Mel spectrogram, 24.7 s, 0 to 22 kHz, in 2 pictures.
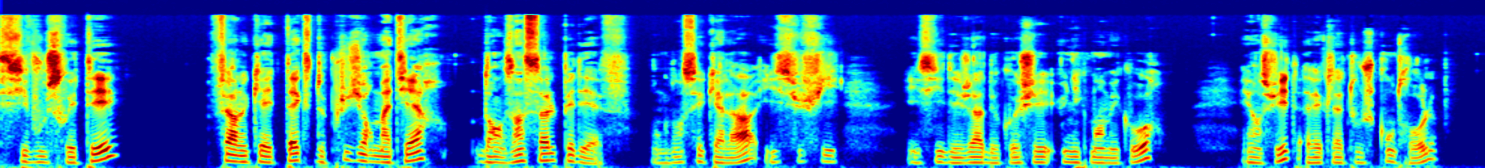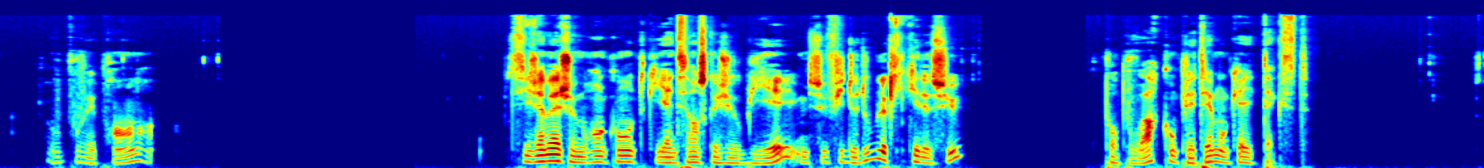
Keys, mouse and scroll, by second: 5.6-6.8 drag, 8.6 click, 13.0 ctrl+click, 13.8 ctrl+click.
